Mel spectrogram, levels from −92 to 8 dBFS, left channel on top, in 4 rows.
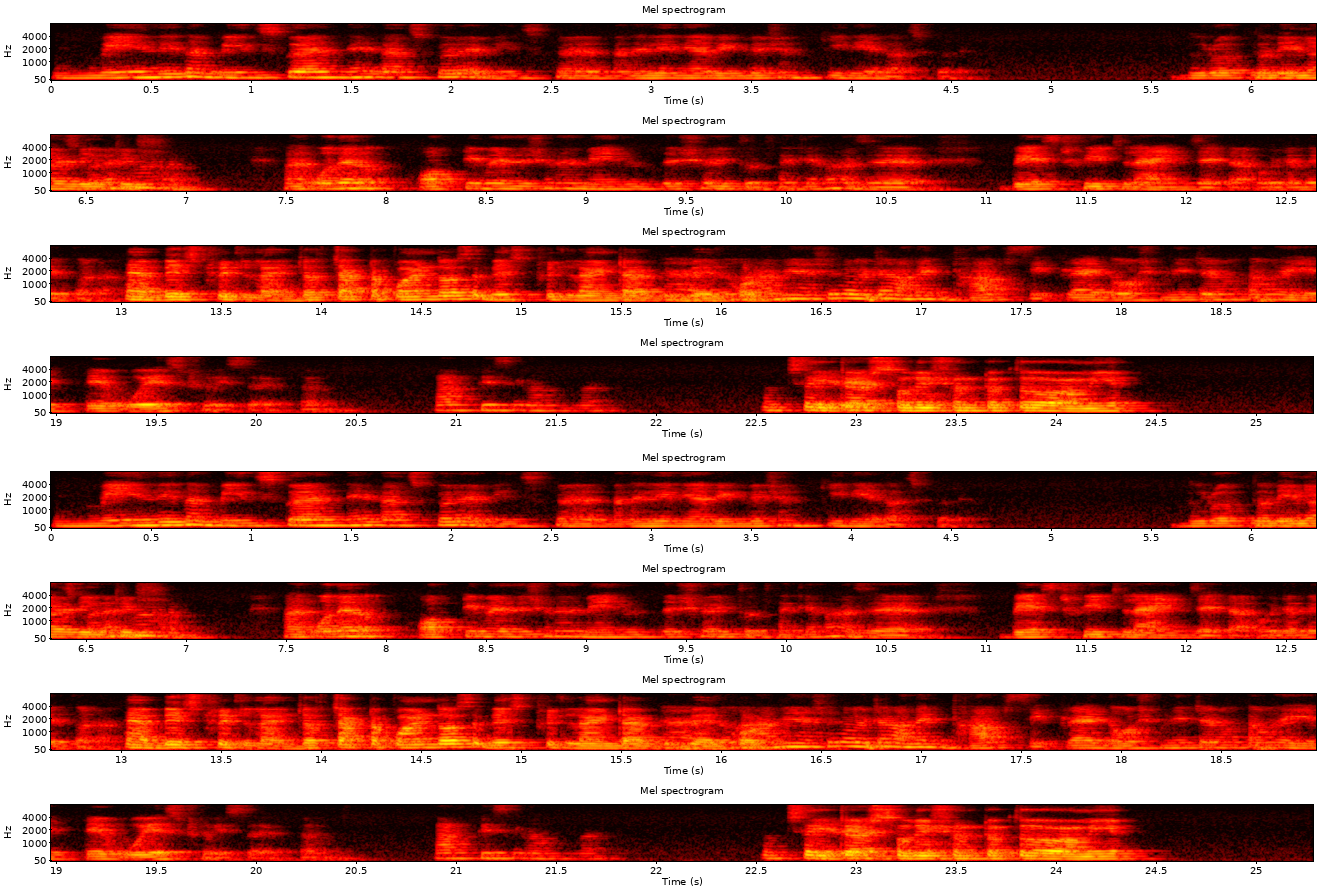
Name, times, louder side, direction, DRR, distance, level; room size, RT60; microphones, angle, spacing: voice 1, 0.0-4.3 5.6-7.0 7.5-13.0 15.7-20.4 20.9-21.7 22.7-23.4, equal, 40° right, -3 dB, 1.4 m, -34 dB
voice 2, 6.0-6.8 13.0-16.2 22.5-24.3, equal, 20° right, -4 dB, 2.5 m, -27 dB
9.9 x 3.9 x 2.4 m, 0.32 s
head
